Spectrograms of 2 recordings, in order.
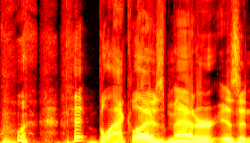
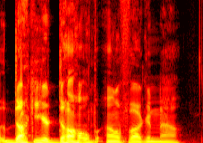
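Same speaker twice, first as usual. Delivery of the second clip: ordinary delivery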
